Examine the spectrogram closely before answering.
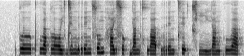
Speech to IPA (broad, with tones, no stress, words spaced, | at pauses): plɤː˧ pʰu˨˩a̯plɔː˨˩jde˧n re˧nso˥˩nha˧jso˨˩k̚ ja˦˥nkʰwaː˨˩t̚re˦˥ntʰe˥˩ʔ t͡ɕʰiː˩˦ja˧ŋku˥˩a̯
